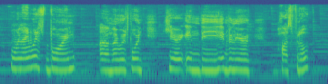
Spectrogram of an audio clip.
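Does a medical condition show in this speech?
Yes: cerebral palsy.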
